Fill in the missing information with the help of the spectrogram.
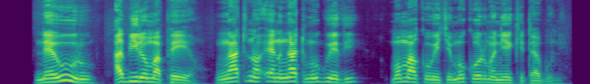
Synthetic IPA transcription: nɛuɾu | abiɾomapɪjɔŋatnɔʔɛnŋatmoɡwed̪i | mɔmakowet͡ʃemokoɾmanjekɪtabṵni

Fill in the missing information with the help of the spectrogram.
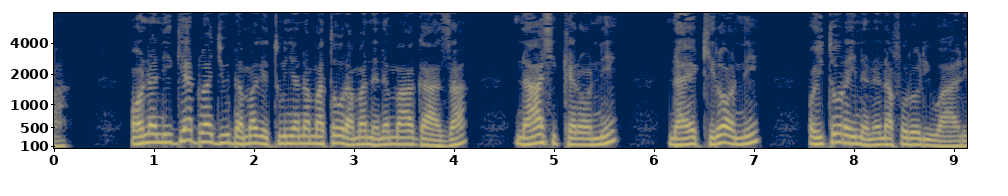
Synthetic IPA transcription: ɔnaniːɡeadoad͡ʒuːdamaɣetuːɲanamatoːɾamanɛnɛmaɣaza | naːɕikɛɾɔni | naɛkiɾɔni | oitoːɾainɛnɛnafoɾoɾiwaːɾe

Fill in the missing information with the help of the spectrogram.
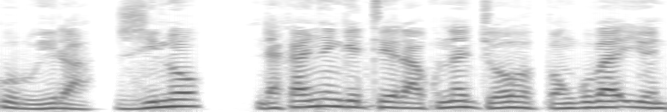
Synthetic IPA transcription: urwiːɾaʐino̞ | ndakaɲe̞ŋɡe̞te̞ɾakunad͡ʒe̞ɦovapaŋɡuʋaijo̞nd

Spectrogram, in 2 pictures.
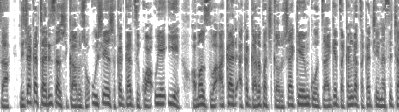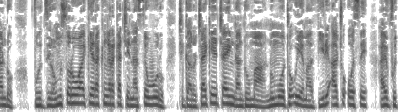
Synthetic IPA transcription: ndit͡ʃakataɾisaʐiɡʱaɾoʐo̞ʔuʃe̞ʐakaɡʱad͡zikwaʔuje̞ʔije̞wamazuʋaʔakaɾiʔakaɡʱaɾapat͡ʃi̥ɡʱaɾo̞t͡ʃake̞ŋɡod͡zak̬e̞d͡zakaŋɡad͡zakat͡ʃe̞nase̞t͡ʃaːndo̞b͡vud͡ziɾo̞muso̞ɾo̞wake̞ɾakaŋɡaɾakat͡ʃe̞nase̞uːɾu | t͡ʃiɡʱaɾo̞t͡ʃake̞t͡ʃaiŋɡandumano̞mo̞to̞uje̞mavʱiɾiʔat͡ʃo̞ʔose̞ | aib͡vuːti

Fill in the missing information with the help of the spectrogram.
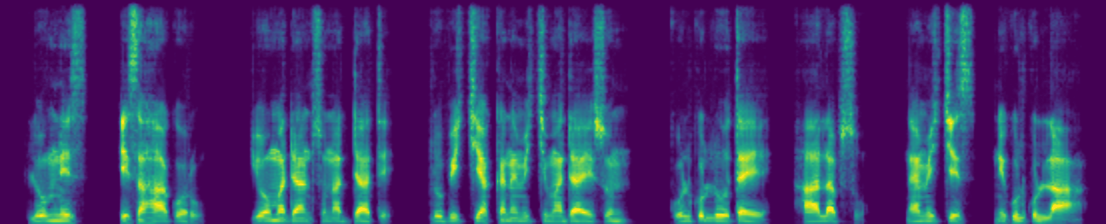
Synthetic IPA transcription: lʊbnɪs | ɪsɐɦaːkʼɔɾʊ̰ | jo̞ːmɐd̪aːnsʊnɐd̪ːaːt̪ɛ̰ | lʊbɪt͡ʃːɪɐkːɐnɐmɪt͡ʃːɪmɐd̪aːʔɛsʊn | kʼʊlkʼʊlːuːt̪ɐʔɛ | haːlɐbsʊ̥̰ | nɐmɪt͡ʃːɪs | nɪkʼʊlkʼʊlːa̰ːʔɐ̰

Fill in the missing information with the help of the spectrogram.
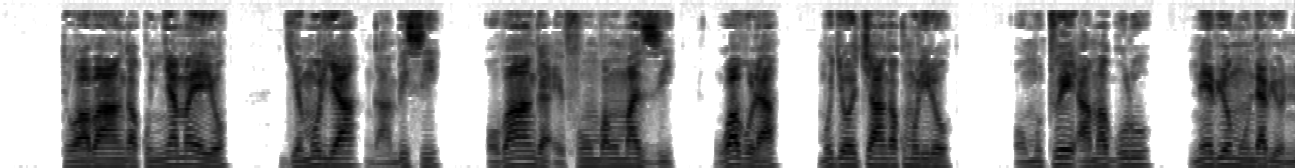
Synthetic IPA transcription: te̞waβaːŋɡakuɲːame̞ːjo̞ | ɟe̞muljaŋɡa̰ːmbisi | o̞βaːŋɡaʔe̞fuːmbwamumazːi | waβula | muɟo̞ːcaːŋɡakumuliɾo̞ | omutwe̞ʔamaɡulu | ne̞ːβjo̞ːmuːndaβjo̞nːa

